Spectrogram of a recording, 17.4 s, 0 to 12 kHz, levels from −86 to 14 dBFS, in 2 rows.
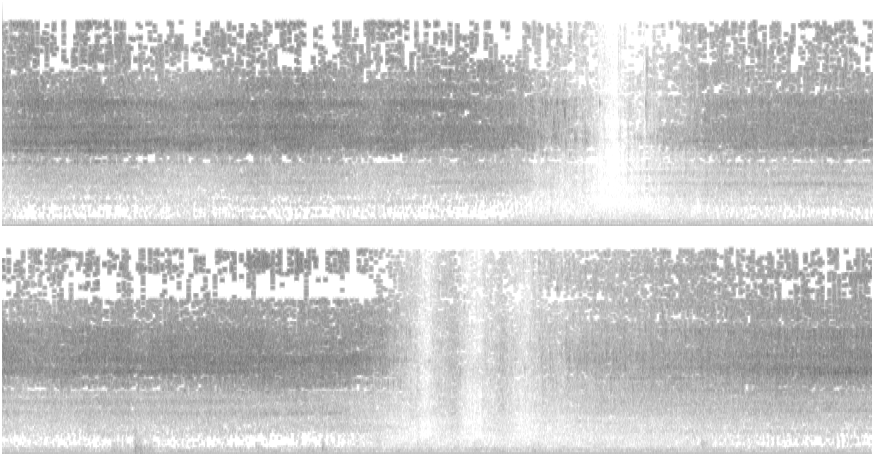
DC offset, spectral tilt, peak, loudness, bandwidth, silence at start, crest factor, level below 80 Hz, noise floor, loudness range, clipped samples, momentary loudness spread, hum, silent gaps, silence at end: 0.1%; 3.5 dB/octave; -12 dBFS; -28 LUFS; 11.5 kHz; 0 s; 20 dB; -72 dBFS; -60 dBFS; 9 LU; under 0.1%; 15 LU; none; none; 0 s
